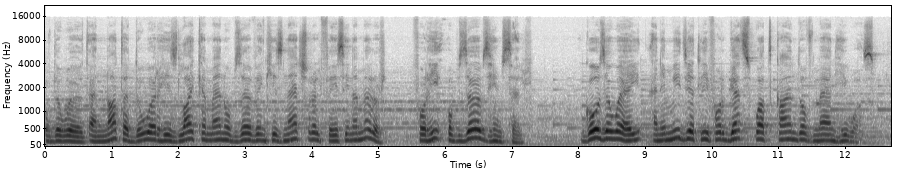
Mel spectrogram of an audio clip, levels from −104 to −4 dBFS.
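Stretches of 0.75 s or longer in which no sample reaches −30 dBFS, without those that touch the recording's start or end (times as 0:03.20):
0:07.15–0:08.05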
